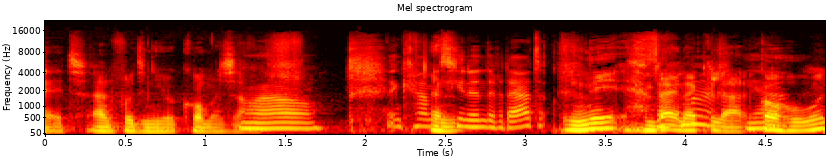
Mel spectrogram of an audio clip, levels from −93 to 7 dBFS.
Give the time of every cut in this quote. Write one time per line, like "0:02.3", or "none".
0:02.1
0:03.2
